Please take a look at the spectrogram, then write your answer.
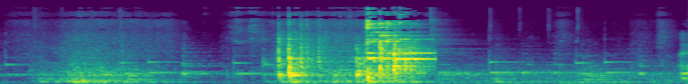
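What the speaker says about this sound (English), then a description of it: "I'm gonna grab that spoon real quick." A spoon is grabbed from among glass dishes, giving a quick cluster of bright clinks and rattles at close range after a quieter shuffle, then a couple of faint taps.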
